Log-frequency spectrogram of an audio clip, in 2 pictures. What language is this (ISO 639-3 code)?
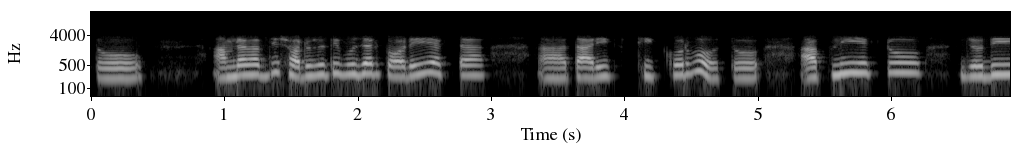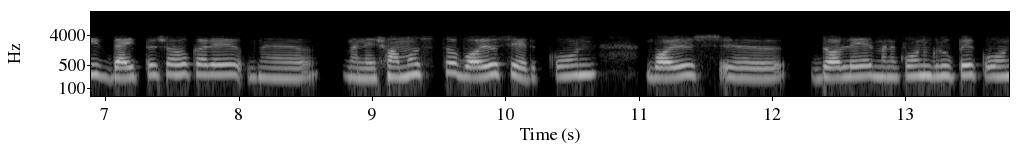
ben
